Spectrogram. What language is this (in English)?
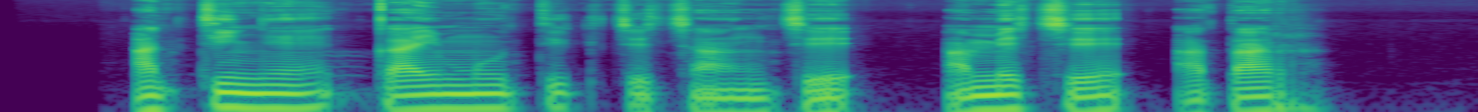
Kalenjin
